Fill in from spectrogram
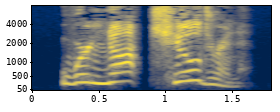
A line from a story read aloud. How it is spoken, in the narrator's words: Connor shouted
